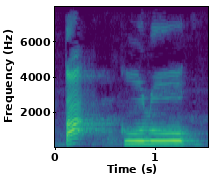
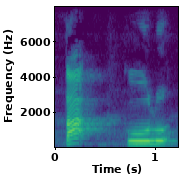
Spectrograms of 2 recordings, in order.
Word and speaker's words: تأكلوا: Jadi bacanya ta'kulu, ta'kulu, ta. Jadi kalau dalam ejahan itu, kalau orang paling dasar, ta hamzah sukun fathah ta. Beda dengan ain. Kalau ain jadi ta, ta tuh.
